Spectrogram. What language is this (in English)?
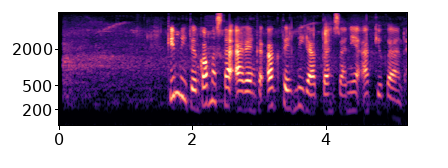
Kalenjin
